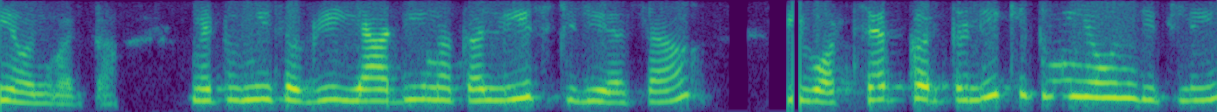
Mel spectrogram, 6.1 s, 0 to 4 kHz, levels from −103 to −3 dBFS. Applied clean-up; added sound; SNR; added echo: none; none; none; none.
